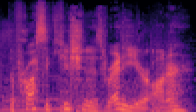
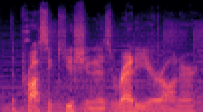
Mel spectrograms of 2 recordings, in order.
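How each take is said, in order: First: It is said in an amused voice. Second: It is said in a plain, ordinary voice.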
